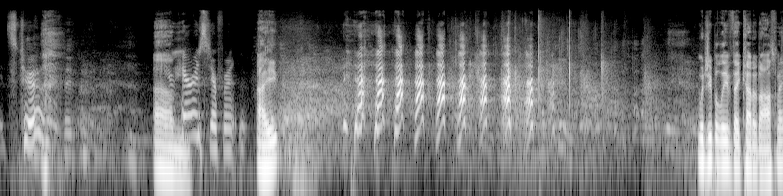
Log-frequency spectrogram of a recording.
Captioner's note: laughter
